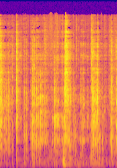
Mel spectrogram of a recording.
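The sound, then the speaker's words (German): Plates and dishes clatter softly to create a restaurant atmosphere: many continuous light clinks and knocks of crockery and cutlery in an uneven, busy rhythm, with no voices. “Also das ist so ein Tellerklappern aus dem Hintergrund”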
